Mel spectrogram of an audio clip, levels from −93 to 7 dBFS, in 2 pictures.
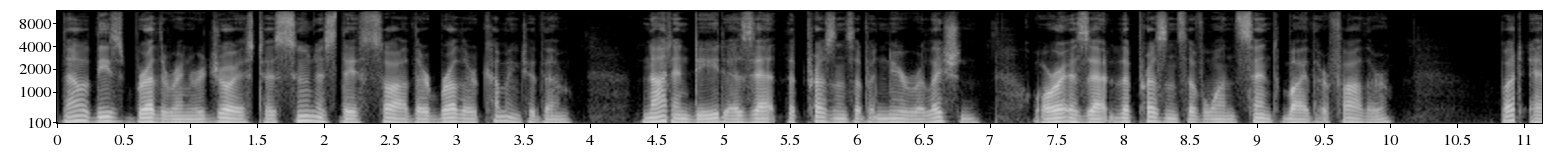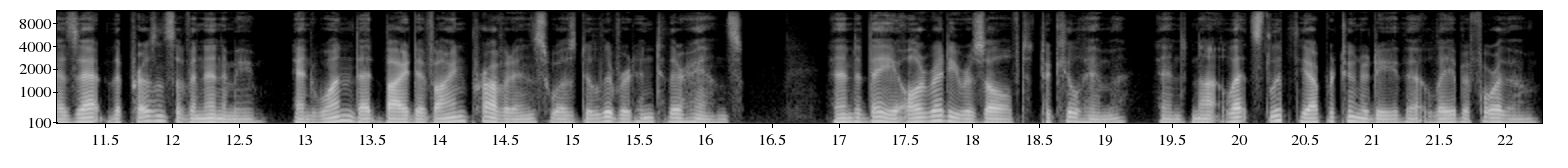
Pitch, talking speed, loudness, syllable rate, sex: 115 Hz, 190 wpm, -20 LUFS, 5.7 syllables/s, male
